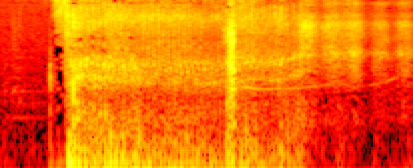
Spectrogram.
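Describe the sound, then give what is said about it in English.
A voice imitates a calendar flipping open: a sudden loud, rough, breathy burst that rasps on for nearly two seconds, with a brief sharp accent partway through before trailing off. “Well, first of all, before that, do you give me a sound of the calendar flipping open?”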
